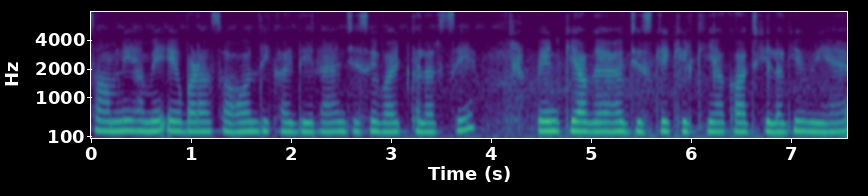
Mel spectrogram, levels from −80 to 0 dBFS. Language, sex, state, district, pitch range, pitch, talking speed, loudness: Hindi, female, Uttar Pradesh, Jalaun, 215-225 Hz, 220 Hz, 200 wpm, -31 LUFS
